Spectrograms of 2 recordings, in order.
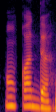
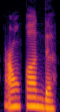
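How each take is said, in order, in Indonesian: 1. Kata itu berakhir dengan konsonan hambat. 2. Kata itu berakhir dengan konsonan hambat.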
